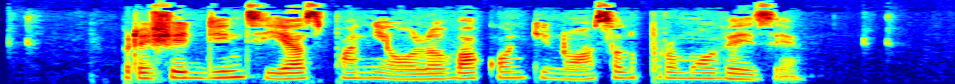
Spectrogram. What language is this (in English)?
Romanian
